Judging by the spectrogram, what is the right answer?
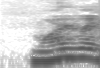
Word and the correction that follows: Maura: It's Maura. – Maura. – Okay, Maura. Sorry.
